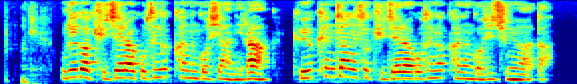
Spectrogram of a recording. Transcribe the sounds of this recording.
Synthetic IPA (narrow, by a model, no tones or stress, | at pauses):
uɾiɡakjud͡ʑe̞ɾaɡosʰe̞ŋɡakʰanɯnɡʌɕʰiaɲiɾa | kjojuk̚ʰçjʌnd͡ʑaŋe̞sʰʌkjud͡ʑe̞ɾaɡosʰe̞ŋɡakʰanɯnɡʌɕʰit͡ɕuŋjoɦad̥a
